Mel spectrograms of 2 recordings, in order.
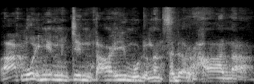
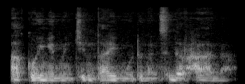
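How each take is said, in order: First: It is read angrily with a loud voice. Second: It is read calmly with deep feeling. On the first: The speaker calls it wrong. "dimarah-marahkan ... vokal yang kencang" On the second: The speaker calls it right. "dibawain dengan dalam"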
